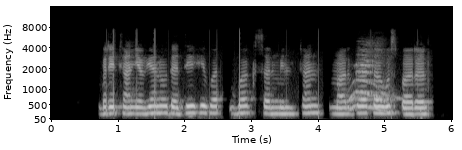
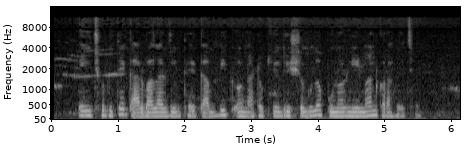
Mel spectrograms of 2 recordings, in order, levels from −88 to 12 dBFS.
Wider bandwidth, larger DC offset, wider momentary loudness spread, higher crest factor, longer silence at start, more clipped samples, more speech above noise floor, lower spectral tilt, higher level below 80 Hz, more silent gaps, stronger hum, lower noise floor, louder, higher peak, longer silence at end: second, 7.2 kHz vs 11.5 kHz; neither; about the same, 6 LU vs 7 LU; about the same, 14 dB vs 18 dB; first, 0.7 s vs 0.05 s; neither; first, 72 dB vs 26 dB; about the same, -7.5 dB/octave vs -7 dB/octave; about the same, -58 dBFS vs -54 dBFS; neither; neither; first, -90 dBFS vs -52 dBFS; first, -18 LUFS vs -27 LUFS; first, -4 dBFS vs -10 dBFS; first, 0.3 s vs 0.05 s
